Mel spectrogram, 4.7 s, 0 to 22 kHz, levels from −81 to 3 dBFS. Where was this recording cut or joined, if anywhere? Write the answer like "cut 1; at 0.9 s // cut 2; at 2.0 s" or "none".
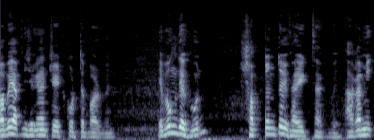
cut 1; at 3.3 s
